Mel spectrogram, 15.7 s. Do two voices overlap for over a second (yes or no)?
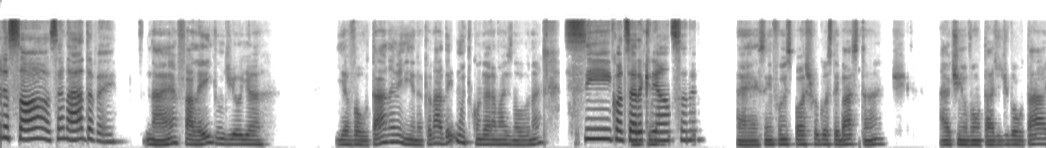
no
